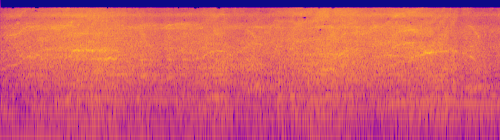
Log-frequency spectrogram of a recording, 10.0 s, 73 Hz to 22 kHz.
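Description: Electric 1:8 GT radio-controlled cars running on 4S batteries. Their motors whine, the pitch rising and falling again and again as the cars accelerate and brake through the corners.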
